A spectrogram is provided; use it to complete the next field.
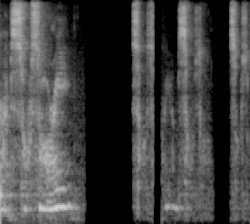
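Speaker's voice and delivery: barely voiced, very quiet, breathy, hushed whisper. Player's character looking at another character, whispering. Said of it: "just kind of whisper".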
